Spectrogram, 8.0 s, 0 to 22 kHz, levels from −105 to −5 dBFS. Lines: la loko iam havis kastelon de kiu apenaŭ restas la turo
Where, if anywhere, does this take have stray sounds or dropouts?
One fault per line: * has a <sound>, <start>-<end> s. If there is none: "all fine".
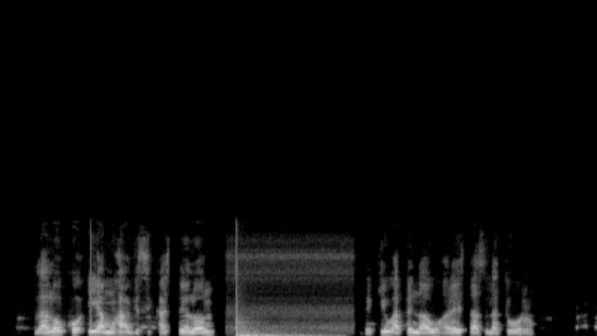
* has a thud, 3.1-4.7 s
